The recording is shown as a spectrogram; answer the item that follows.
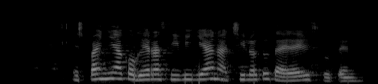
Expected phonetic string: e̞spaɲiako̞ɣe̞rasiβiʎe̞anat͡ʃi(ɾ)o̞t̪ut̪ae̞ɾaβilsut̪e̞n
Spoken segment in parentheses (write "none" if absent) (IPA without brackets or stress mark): l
